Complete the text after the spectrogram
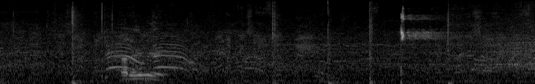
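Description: A basketball bounces on a hard court in steady dribbles.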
